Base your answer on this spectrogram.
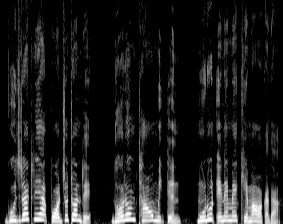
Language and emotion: Santali, neutral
